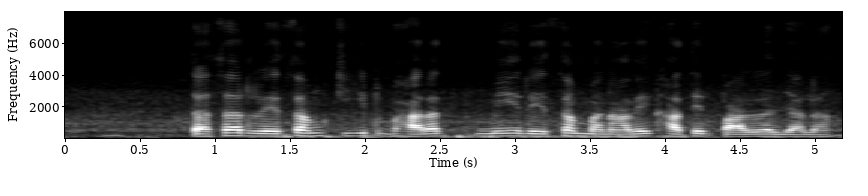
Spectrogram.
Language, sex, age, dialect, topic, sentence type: Bhojpuri, male, 18-24, Western, agriculture, statement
